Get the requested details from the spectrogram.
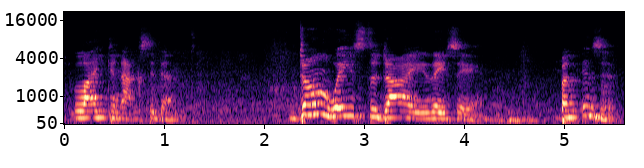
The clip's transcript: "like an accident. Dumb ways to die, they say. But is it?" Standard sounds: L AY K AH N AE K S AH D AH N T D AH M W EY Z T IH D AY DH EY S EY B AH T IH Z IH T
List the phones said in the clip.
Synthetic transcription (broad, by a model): L AY K AH N AE K S AH D AH N T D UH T W EY S T IH D AY DH EY S EY B AH T IH Z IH T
